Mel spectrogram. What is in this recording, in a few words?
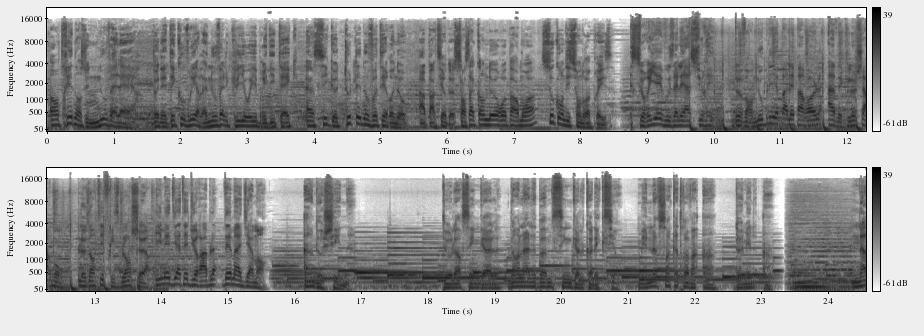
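French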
